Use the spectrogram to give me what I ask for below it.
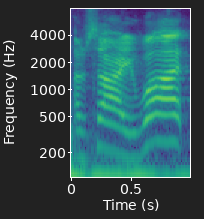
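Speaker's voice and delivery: "what" jumps up high and loud; incredulous stress on what. Real, not acted. Player stunned by a setback, incredulous high "what". Repeats louder in disbelief.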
